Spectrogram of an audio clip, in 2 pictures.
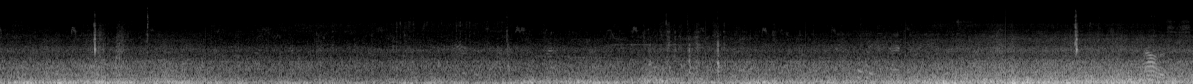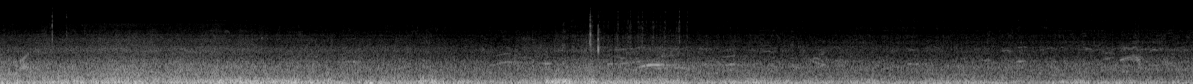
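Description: Wind buffeting the microphone of a camera on a moving bicycle: a steady, loud low rumble, with city traffic underneath and a few faint clicks.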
